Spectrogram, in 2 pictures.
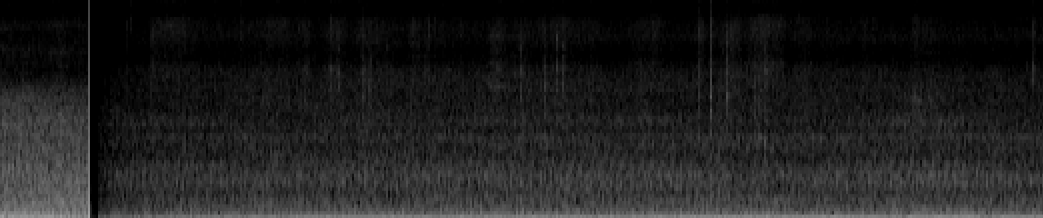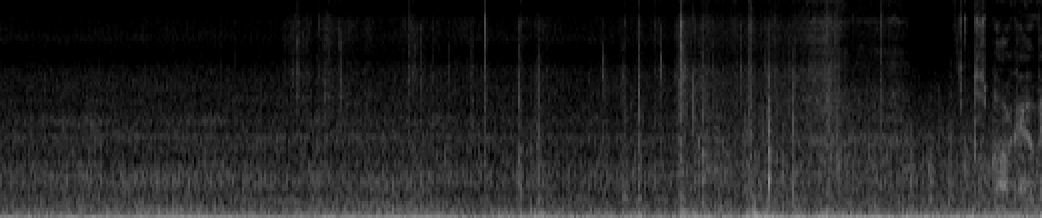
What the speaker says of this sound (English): The wife's driving, she's a little bit nervous about driving with the wind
